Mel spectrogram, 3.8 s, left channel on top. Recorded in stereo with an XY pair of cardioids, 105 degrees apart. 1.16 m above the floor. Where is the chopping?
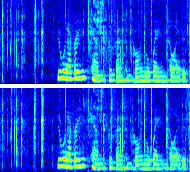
No chopping in this recording.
